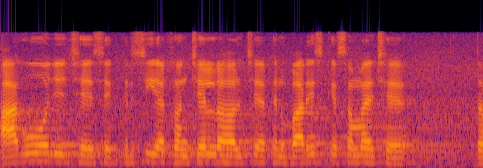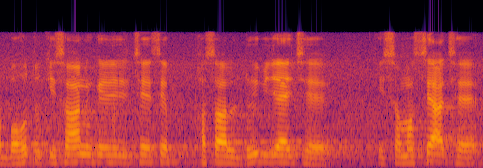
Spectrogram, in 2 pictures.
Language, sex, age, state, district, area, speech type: Maithili, male, 30-45, Bihar, Supaul, rural, spontaneous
